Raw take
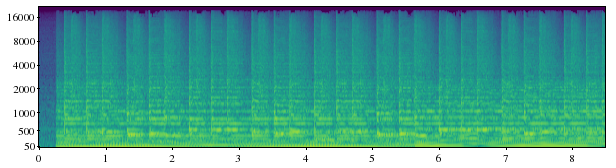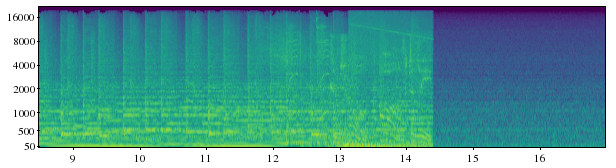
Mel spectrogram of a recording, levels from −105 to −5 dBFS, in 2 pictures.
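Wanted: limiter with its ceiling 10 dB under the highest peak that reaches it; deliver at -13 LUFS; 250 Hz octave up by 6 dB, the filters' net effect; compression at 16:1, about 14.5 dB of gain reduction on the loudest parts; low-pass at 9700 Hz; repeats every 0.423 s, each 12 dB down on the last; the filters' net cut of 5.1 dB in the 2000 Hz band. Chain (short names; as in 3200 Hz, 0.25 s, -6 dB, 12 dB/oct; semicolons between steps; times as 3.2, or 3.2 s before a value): LPF 9700 Hz; bell 250 Hz +8 dB; bell 2000 Hz -6.5 dB; compressor 16:1, threshold -30 dBFS; limiter -31 dBFS; feedback echo 0.423 s, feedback 25%, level -12 dB; gain +27 dB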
